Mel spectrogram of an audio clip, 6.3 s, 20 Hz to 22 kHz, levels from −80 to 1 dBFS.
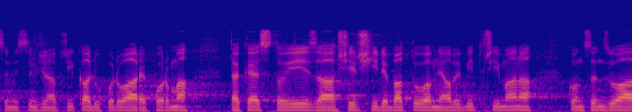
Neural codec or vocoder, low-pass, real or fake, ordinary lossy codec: none; 7.2 kHz; real; MP3, 96 kbps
